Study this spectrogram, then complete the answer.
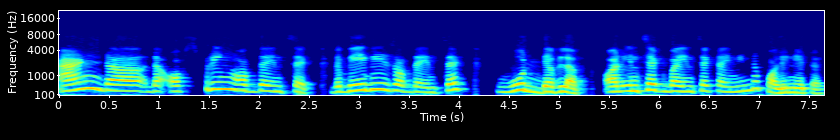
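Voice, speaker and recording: An unremarkable speaking voice at a moderate pace, with lively intonation and hardly any pauses. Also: woman, fairly high pitch for a woman. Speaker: plant ecologist, invited speaker. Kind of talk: webinar lecture. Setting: online webinar.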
